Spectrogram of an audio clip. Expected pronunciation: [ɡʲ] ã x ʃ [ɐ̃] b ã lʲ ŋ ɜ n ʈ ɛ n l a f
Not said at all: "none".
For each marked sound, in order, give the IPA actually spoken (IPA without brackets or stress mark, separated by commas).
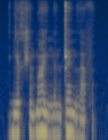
ɡʲ, ɐ̃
